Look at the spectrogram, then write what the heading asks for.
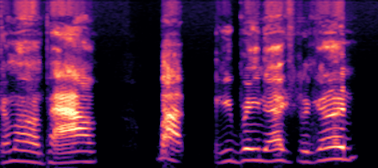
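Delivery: loud hollering. Describing a man with his dog, imitate him yelling at the dog. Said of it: "He be yelling at the dog".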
